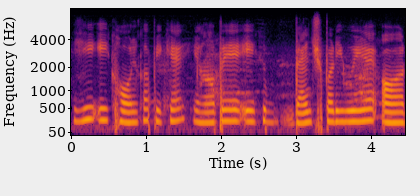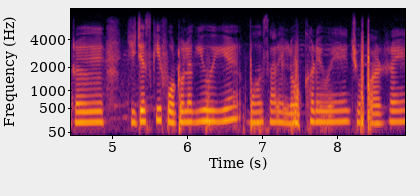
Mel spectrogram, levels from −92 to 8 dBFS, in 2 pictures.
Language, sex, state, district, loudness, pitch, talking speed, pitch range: Hindi, female, Haryana, Charkhi Dadri, -19 LUFS, 220 Hz, 200 wpm, 210-235 Hz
